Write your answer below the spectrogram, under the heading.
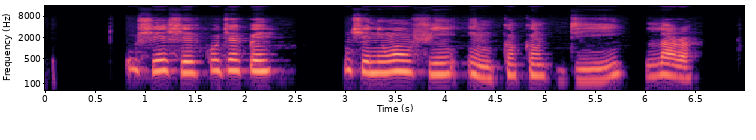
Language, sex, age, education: Yoruba, female, 46-60, tertiary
